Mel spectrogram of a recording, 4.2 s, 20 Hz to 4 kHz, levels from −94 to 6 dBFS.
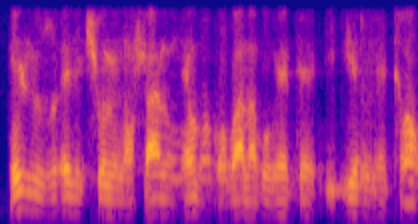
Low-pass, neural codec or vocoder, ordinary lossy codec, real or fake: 3.6 kHz; autoencoder, 48 kHz, 32 numbers a frame, DAC-VAE, trained on Japanese speech; none; fake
